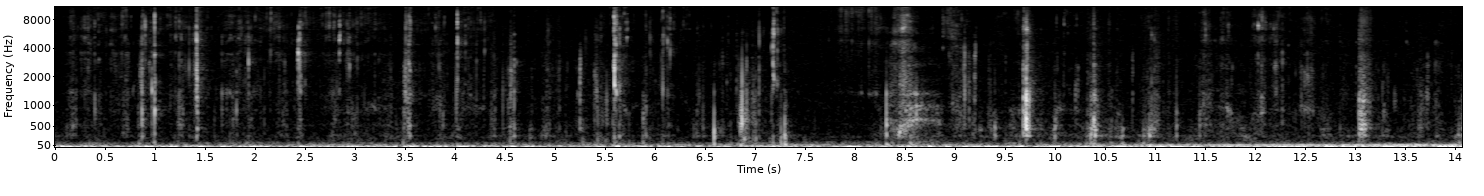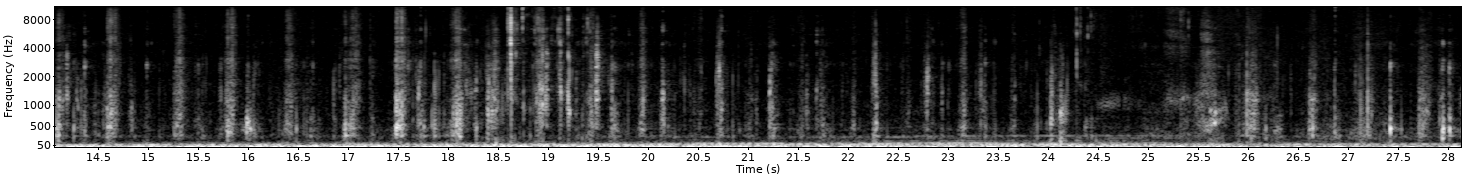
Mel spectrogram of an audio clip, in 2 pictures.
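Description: Close-miked chewing of grilled beef and bell-pepper skewer pieces: irregular wet crunches, smacks and mouth clicks, with no pauses.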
